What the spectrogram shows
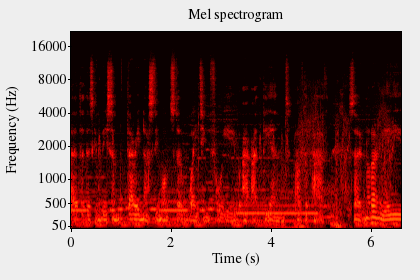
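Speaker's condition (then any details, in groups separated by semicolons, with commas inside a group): No condition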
